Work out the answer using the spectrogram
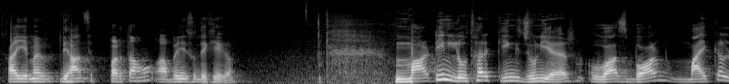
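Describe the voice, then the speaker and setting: Indian guy going through english test answers, keeps asking the class if its clear. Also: mid-range voice, a little mellow. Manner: explains step by step, asks students rhetorical checks. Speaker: English teacher. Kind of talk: exam-prep lesson explaining answers.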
